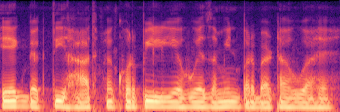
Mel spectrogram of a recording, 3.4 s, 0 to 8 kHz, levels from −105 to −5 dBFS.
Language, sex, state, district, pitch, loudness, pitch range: Hindi, male, Uttar Pradesh, Lalitpur, 95 Hz, -15 LUFS, 90-95 Hz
